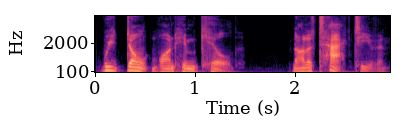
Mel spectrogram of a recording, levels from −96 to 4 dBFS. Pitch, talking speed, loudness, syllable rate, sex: 100 Hz, 160 wpm, -24 LUFS, 5.1 syllables/s, male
